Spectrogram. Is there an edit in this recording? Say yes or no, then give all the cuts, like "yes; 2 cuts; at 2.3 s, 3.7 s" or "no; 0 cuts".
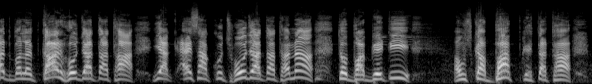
no; 0 cuts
